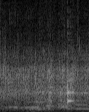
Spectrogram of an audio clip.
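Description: Chicken meat fries in a little oil in a kadai for khichuri, giving a steady close hiss with a brief brighter crackle near the end.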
